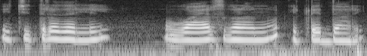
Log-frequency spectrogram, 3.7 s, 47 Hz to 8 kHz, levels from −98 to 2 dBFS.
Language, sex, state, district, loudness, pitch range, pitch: Kannada, female, Karnataka, Bidar, -15 LUFS, 205-225 Hz, 215 Hz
